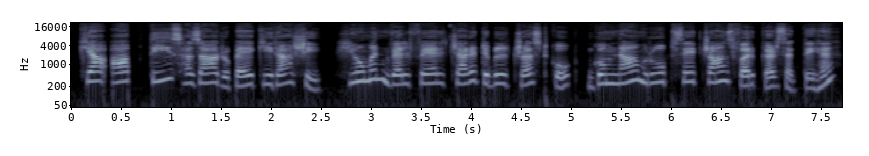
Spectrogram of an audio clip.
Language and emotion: Hindi, neutral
